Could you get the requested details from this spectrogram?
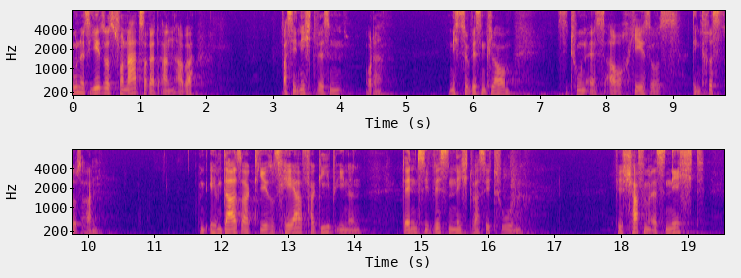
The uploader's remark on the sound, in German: Predigt im Rahmen des GreifBar+ Gottesdienstes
